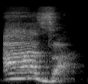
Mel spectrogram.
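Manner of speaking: Aza said high, falling at the end; high tones on Aza. Shown as a demonstration. Teacher shows Igbo tone, Aza held high. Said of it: "look at their tone marks".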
